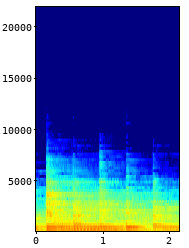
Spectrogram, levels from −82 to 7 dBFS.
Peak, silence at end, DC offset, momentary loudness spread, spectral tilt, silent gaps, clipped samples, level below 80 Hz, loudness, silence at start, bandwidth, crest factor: -2 dBFS; 0 s; under 0.1%; 5 LU; -6 dB/octave; none; under 0.1%; -58 dBFS; -16 LUFS; 0 s; 8 kHz; 16 dB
